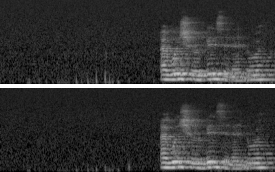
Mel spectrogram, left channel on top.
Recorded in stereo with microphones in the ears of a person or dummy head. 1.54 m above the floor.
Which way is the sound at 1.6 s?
25° right (ahead or behind).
